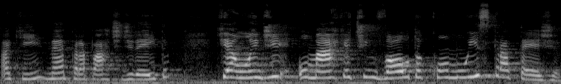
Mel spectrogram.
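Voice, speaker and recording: Raised and projected, a woman's high-pitched voice rings with audible room echo over noticeable background noise. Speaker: marketing teacher. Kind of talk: online lecture. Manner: hesitant fillers.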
